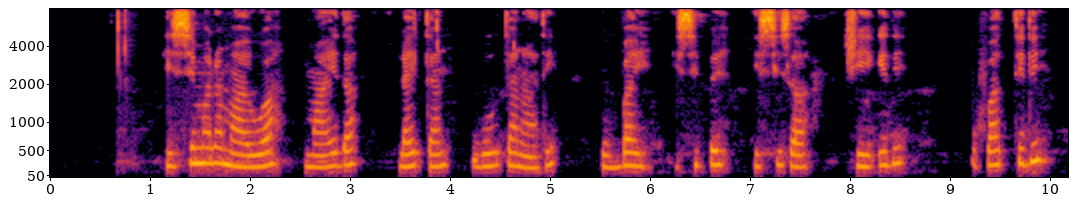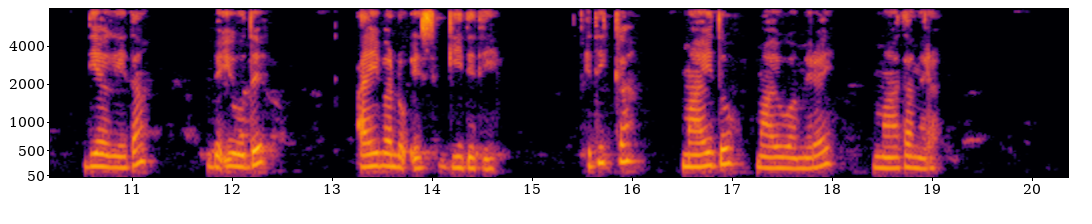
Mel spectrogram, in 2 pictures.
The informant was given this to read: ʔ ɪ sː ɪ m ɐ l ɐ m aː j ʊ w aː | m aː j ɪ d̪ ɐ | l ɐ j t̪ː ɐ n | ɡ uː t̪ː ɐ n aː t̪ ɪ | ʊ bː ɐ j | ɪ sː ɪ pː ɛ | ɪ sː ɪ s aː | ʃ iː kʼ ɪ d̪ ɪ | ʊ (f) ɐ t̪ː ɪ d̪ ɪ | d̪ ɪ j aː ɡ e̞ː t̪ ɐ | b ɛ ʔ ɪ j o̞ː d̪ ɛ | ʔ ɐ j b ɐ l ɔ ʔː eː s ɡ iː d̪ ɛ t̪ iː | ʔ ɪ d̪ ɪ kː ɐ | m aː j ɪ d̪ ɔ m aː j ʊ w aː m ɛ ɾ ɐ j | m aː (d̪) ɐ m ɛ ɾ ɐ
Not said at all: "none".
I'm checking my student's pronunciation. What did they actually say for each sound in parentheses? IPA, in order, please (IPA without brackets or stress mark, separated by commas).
f, t̪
